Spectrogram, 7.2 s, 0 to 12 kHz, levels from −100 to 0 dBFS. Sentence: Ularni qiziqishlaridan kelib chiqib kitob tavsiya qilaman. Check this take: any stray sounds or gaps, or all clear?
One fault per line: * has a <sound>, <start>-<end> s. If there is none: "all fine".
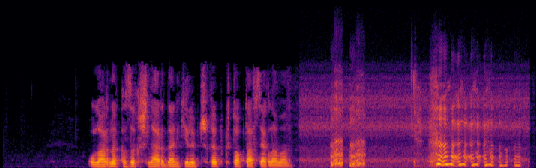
* has a laugh, 4.4-4.9 s
* has a laugh, 5.5-7.0 s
